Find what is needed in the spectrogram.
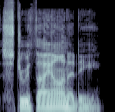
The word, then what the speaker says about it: Struthionidae: of the ostrich family is Struthionidae. Some might pronounce this word Struthionidae, so thigh instead of thee.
